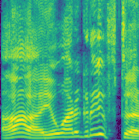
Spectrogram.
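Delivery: put-on Russian accent, slow, loud, edging toward Italian. Correcting the others who heard italian, the speaker repeats his line in a mock russian accent. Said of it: "That was Russian".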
